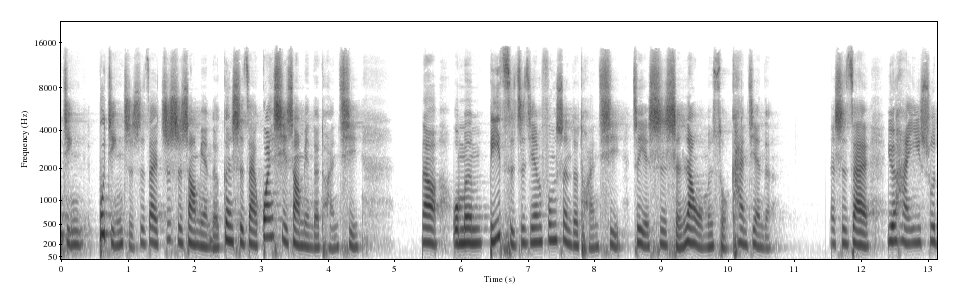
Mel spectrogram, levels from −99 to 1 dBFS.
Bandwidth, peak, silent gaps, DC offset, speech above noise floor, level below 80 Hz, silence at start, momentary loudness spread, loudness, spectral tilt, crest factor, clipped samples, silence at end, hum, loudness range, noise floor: 15.5 kHz; -10 dBFS; none; under 0.1%; 54 dB; -60 dBFS; 0 s; 9 LU; -28 LUFS; -3.5 dB/octave; 20 dB; under 0.1%; 0 s; none; 3 LU; -82 dBFS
